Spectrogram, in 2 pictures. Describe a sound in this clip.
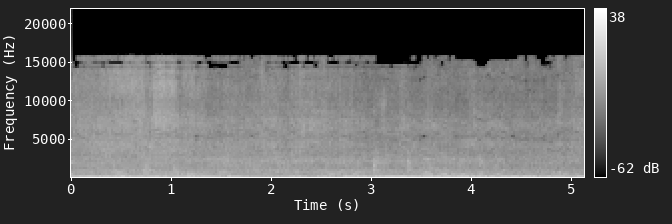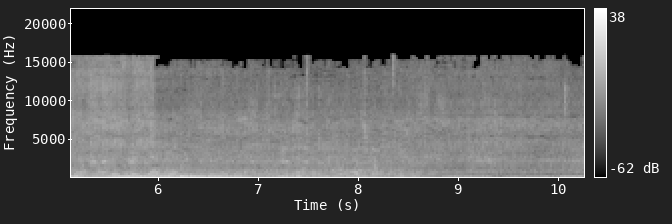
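Cars drive past on a wet street, tyres hissing.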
